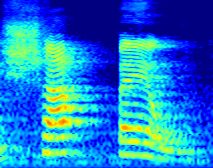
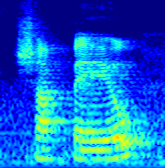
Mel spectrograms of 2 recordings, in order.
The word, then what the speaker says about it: chapéu: que não é pronunciada quando eu falei chapéu ch chapéu mas eu não falo h o ch combinados o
